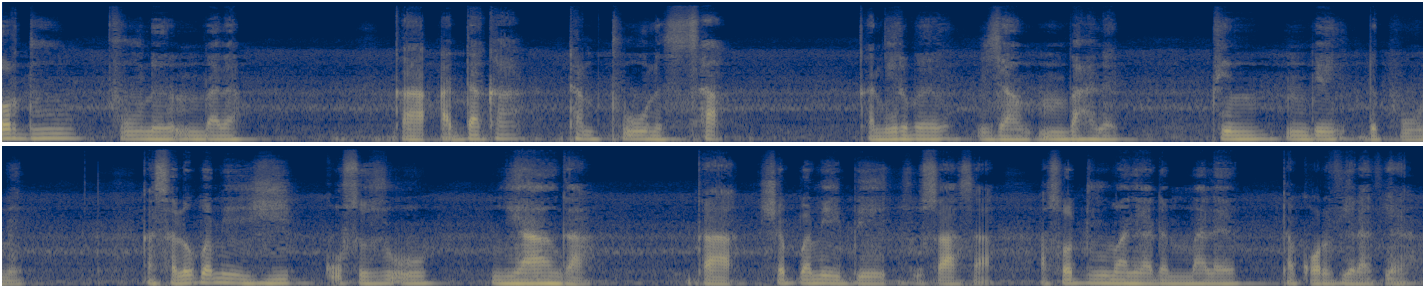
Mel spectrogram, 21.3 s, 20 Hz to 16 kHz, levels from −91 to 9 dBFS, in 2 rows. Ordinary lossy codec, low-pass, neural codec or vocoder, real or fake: AAC, 48 kbps; 14.4 kHz; autoencoder, 48 kHz, 32 numbers a frame, DAC-VAE, trained on Japanese speech; fake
